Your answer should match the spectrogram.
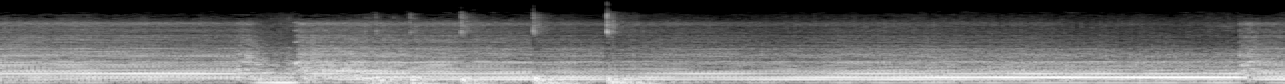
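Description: A live band's amplified instruments, led by electric guitar, holding a sustained chord through the PA, with the chord changing about a second and a half in and a few low bass notes shortly after.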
